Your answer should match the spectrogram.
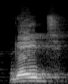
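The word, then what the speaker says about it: gauge: जब GE या S की ध्वनि जे आए तो ये सिंबल होता है, तो ये इसका प्रोनाउंसिएशन हो गया गेज नाउन।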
